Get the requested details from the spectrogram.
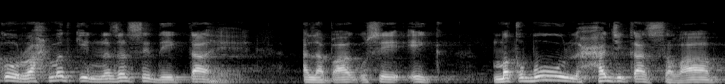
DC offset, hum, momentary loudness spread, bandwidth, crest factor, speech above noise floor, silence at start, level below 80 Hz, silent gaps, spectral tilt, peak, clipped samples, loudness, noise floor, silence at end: under 0.1%; none; 7 LU; 7.8 kHz; 16 dB; 33 dB; 0 s; -58 dBFS; none; -6.5 dB/octave; 0 dBFS; under 0.1%; -17 LUFS; -49 dBFS; 0 s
